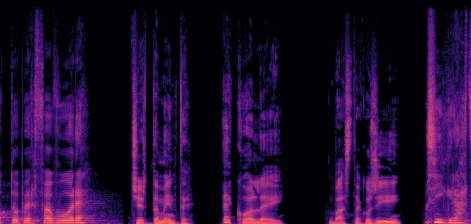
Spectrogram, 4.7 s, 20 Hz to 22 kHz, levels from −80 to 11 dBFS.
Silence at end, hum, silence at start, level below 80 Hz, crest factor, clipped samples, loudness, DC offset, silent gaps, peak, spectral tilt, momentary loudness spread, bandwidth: 0 s; none; 0 s; -46 dBFS; 18 dB; under 0.1%; -21 LUFS; under 0.1%; none; -4 dBFS; -4.5 dB/octave; 9 LU; over 20 kHz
